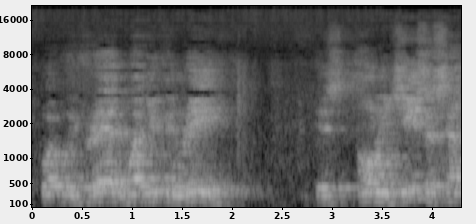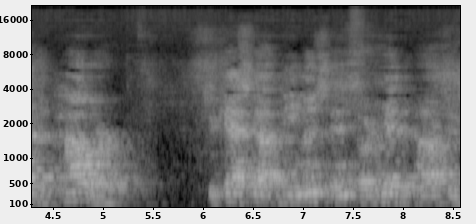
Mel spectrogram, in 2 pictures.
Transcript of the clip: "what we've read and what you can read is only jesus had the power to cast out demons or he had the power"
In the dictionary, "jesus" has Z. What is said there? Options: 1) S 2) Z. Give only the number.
2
